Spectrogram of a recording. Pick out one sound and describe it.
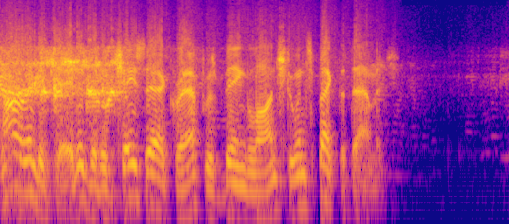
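A man speaks calmly into a radio microphone.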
